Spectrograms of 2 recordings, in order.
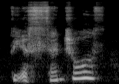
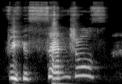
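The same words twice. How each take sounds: First: Incredulous repeat. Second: Much higher, louder, slower squeal; shocked disbelief. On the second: Reader squealing in disbelief at the book's wording. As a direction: stretch it out in outraged disbelief. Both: Real, not acted.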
